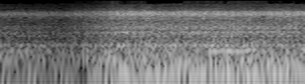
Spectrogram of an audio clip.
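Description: A homemade winnowing machine cleaning buckwheat gives a steady mechanical whirring rumble that swells in after a quieter moment and continues, close and fairly loud, with no talk.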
